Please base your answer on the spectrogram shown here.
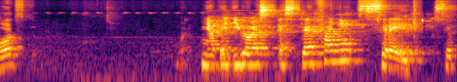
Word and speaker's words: Zreik: Mi apellido es Stephany Zreik. Se pronuncia Zreik.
